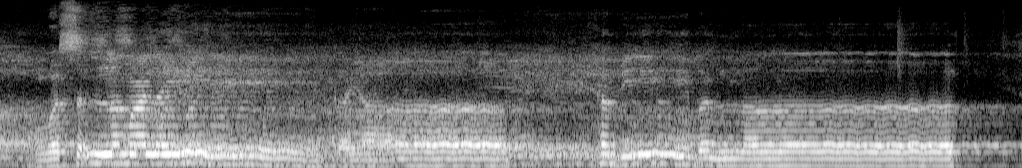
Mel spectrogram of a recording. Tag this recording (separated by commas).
Chant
